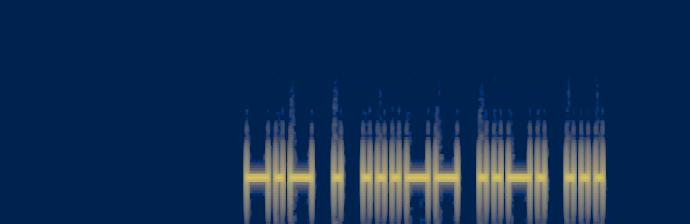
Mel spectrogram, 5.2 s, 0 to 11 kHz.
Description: Morse code, heard as a keyed tone, about 22 wpm, 700 Hz. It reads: KE3FS
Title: USA Call Signs - 5 Characters - Repeated 2x - 22wpm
